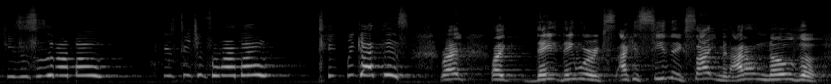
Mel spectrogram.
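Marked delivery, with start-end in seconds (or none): 0.0-4.1 much higher, giddy whisper-to-a-friend voice; high, gleeful voicing of James and John; excited disciples. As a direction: play the thrilled fishermen nudging each other, with a laugh. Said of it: "giving each other the look like".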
